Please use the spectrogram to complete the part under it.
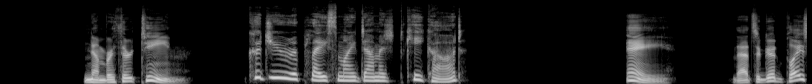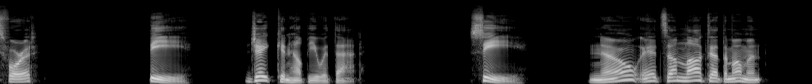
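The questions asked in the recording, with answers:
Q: Could you replace my damaged keycard?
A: B: Jake can help you with that.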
